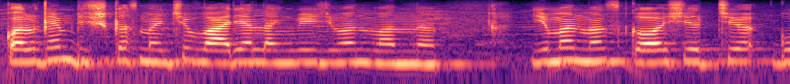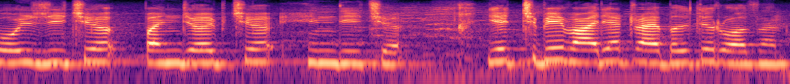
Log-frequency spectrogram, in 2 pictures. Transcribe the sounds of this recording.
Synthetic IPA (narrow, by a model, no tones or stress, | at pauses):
kolɡɐmd̪iʂʈkɐsmɐnʲt͡ʃʰiʋaːɾʲjalɐŋɡʋeːd͡ʒiʋɐnʋɐnːɨ | jimɐnmɐnskəːɕiɾt͡ʃʰiɡoːʃdit͡ʃʰipɐɲd͡ʒaːbt͡ʃʰihind̪iːt͡ʃʰi | jɐt͡ʃʰibeːʋaːɾʲjaʈɾaːjbɐlt̪ʲiɾoːzɐn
